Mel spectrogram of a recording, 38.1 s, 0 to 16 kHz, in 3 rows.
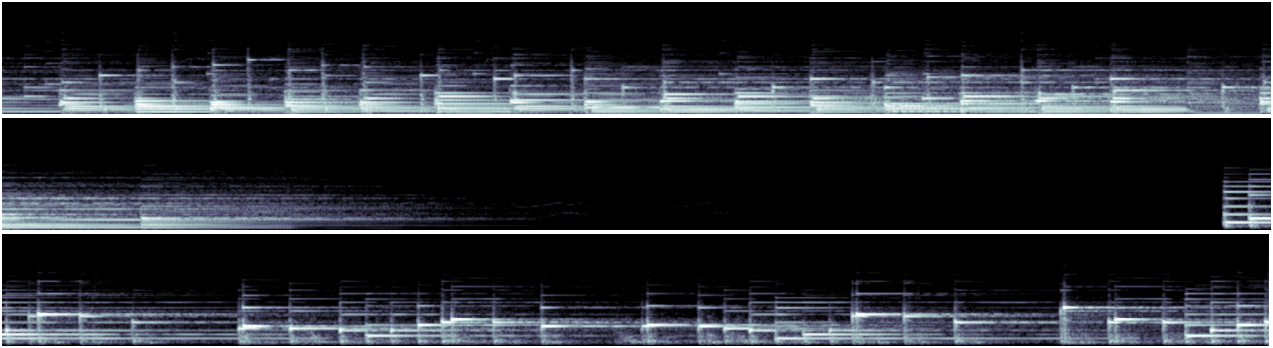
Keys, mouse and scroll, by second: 0.6 Tab, 2.2 middle click, 2.4 click, 2.6 middle click, 3.0 shift+click, 3.6 g, 5.1 click, 5.4 middle click, 5.9 click, 6.6 g, 8.1 click, 8.4 middle click, 9.5 click, 9.8 middle click, 10.1 shift+click, 11.0 ctrl+i, 12.2 middle click, 12.8 s, 13.7 g, 16.6 click, 19.2 click, 19.6 middle click, 20.9 click, 21.5 middle click, 22.4 middle click, 23.3 u, 28.9 click, 29.2 middle click, 31.2 click, 32.4 s, 35.2 alt+q, 35.6 middle click, 37.4 middle click.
